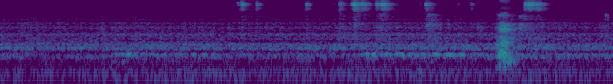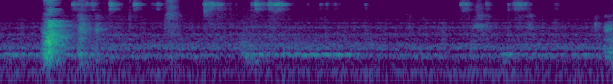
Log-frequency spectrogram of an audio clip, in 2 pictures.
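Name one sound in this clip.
A small dog scuffles and thumps while playing on a fabric mat.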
